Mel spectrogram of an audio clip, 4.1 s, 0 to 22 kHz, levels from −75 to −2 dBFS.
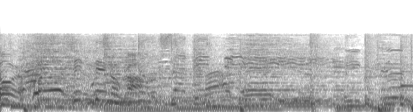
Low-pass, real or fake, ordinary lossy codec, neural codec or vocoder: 7.2 kHz; real; none; none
